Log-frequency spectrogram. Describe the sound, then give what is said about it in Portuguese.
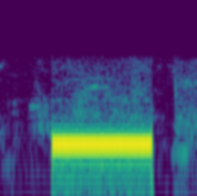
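A single loud, steady ringback tone from an outgoing phone call, one pure mid-pitched beep lasting about a second, with faint murmuring voices before and after it. “É bom porque assim, ó, tem que, a ligação que vai ter que ser feita, não tem jeito.”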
